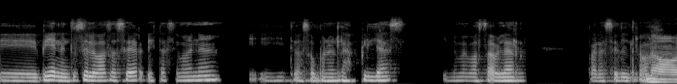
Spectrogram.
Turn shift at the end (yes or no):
yes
